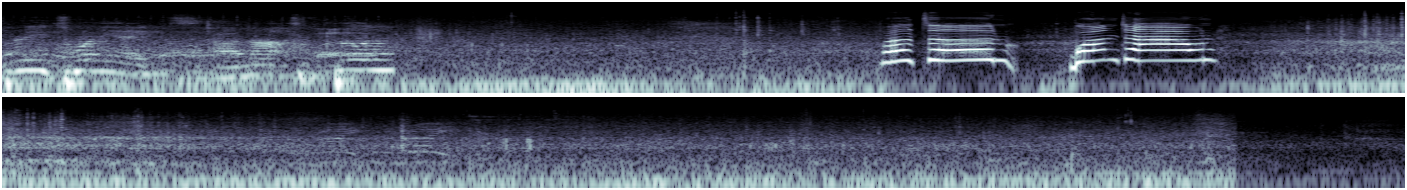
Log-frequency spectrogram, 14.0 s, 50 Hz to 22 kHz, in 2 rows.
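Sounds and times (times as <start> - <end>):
wind buffeting microphone: 0.0 - 4.4, 6.1 - 13.5.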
